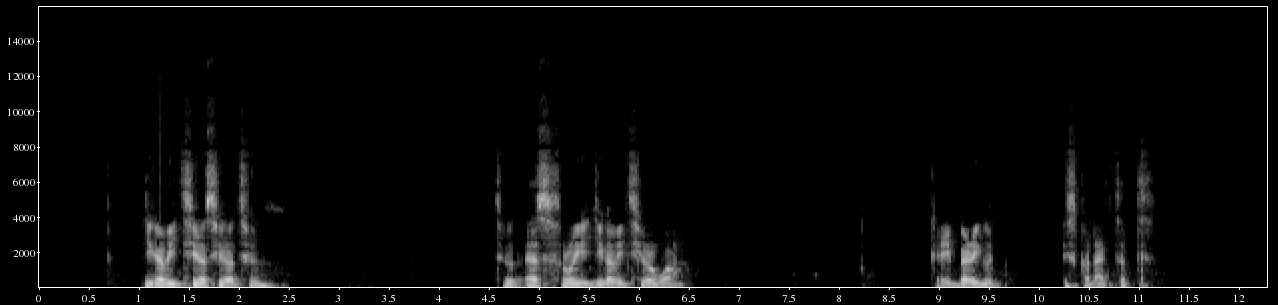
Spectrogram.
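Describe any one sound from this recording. A man speaks calmly into a microphone, in short phrases.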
